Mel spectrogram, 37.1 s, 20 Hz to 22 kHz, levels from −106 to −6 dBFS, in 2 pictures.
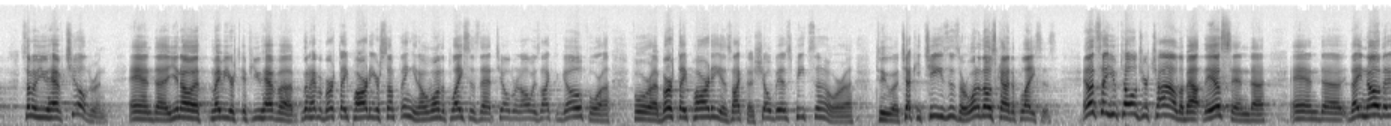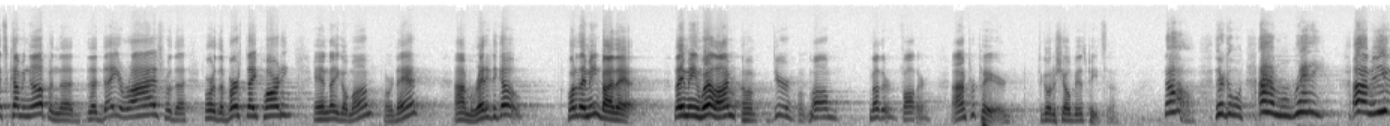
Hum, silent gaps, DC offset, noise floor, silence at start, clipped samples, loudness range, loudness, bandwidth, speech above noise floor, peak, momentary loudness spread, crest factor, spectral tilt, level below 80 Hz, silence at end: none; none; under 0.1%; -60 dBFS; 0.05 s; under 0.1%; 10 LU; -24 LUFS; 9.2 kHz; 37 dB; -4 dBFS; 15 LU; 20 dB; -6 dB/octave; -56 dBFS; 0 s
